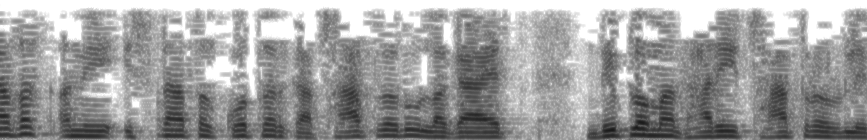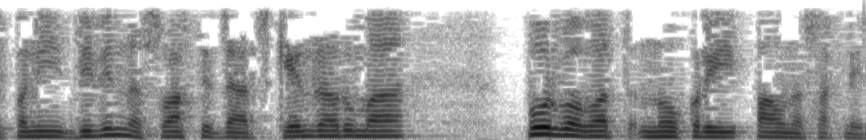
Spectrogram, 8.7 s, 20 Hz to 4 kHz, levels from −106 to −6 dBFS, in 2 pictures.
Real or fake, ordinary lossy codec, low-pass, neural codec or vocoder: real; none; 3.6 kHz; none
